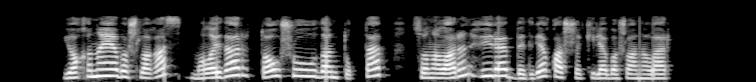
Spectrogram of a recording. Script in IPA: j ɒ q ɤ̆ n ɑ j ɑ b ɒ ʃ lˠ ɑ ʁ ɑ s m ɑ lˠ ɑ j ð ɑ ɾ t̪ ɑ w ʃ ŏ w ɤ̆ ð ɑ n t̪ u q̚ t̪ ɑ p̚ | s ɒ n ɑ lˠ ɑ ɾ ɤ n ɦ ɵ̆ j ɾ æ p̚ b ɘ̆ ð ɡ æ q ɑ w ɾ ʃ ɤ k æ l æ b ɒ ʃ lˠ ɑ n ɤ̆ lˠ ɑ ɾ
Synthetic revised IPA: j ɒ q ɤ̆ n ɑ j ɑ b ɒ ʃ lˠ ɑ ʁ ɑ s m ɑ lˠ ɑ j ð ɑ ɾ t̪ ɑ w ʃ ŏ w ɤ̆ ð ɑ n t̪ u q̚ t̪ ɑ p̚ | s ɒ n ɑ lˠ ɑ ɾ ɤ n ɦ ɵ̆ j ɾ æ p̚ b ɘ̆ ð ɡ æ q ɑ ɾ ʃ ɤ k i l æ b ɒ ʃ lˠ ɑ n ɤ̆ lˠ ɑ ɾ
